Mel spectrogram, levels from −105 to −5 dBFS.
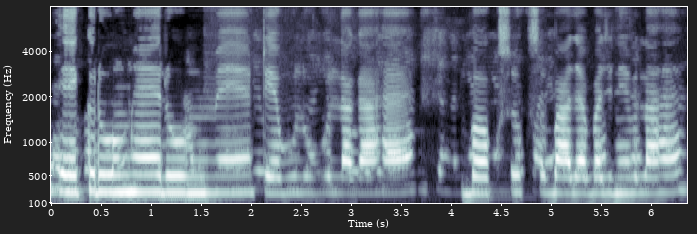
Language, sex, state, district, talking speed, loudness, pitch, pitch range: Hindi, female, Bihar, Jamui, 120 wpm, -14 LUFS, 245 Hz, 240-255 Hz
